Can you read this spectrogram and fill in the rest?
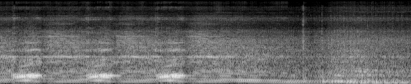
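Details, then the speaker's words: Yamaha Jupiter MX after repair of klotok knocking and smoke, connecting rod big-end bearing replaced: three quick throttle blips then steady idle, smooth with no knock. "Geb begitu halus motornya"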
